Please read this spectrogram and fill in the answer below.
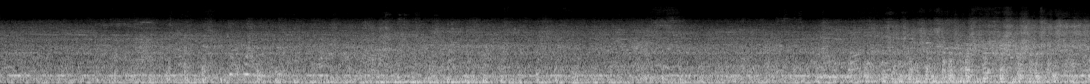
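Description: Covered hopper cars of a BNSF freight train rolling past close by: a steady rumble of steel wheels on the rails with a held tone, growing somewhat louder near the end.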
